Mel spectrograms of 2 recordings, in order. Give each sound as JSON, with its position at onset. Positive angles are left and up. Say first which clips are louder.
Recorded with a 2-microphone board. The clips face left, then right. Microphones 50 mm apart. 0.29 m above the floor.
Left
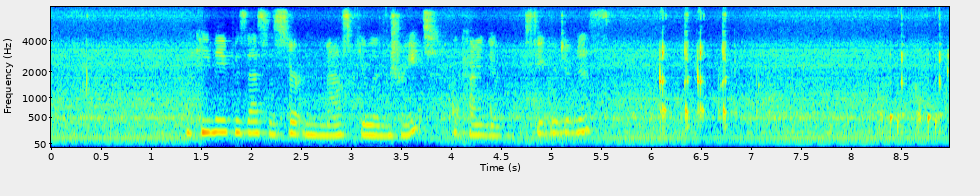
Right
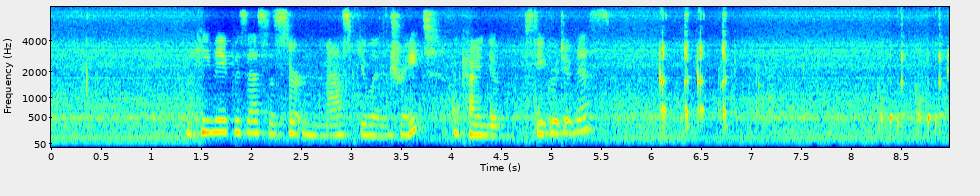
{"t": 1.4, "sound": "a woman speaking", "louder": "even", "side_deg": -20, "distance_m": 3.0}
